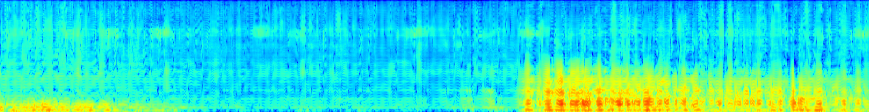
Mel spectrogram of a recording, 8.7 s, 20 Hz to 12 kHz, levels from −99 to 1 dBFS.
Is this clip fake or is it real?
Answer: fake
